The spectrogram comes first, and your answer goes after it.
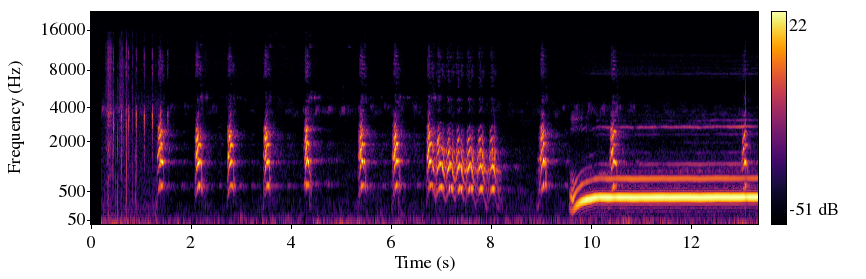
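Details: Small black dog answering a person trying to talk to it: sharp, evenly spaced barks roughly every 0.7 seconds, then a burst of quavering yelps, and a long steady humanlike tonal howl at the end.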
